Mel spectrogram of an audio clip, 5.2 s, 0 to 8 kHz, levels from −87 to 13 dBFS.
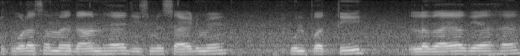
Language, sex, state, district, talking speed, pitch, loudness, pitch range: Hindi, male, Bihar, Patna, 140 wpm, 145 Hz, -13 LUFS, 140-155 Hz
